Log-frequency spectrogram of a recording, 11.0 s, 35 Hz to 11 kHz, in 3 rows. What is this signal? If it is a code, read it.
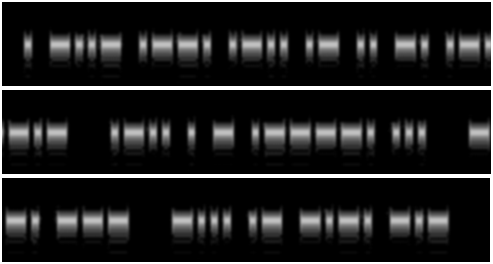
Morse code, heard as a keyed tone, about 25 wpm, 600 Hz. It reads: EXPLAIN. LET'S GO BACK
